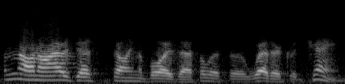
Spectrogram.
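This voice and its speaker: Homespun radio dad, flustered, hedging, bright forceful voice, lively pitch, 1940s broadcast sound. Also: male voice, brisk, low-quality recording. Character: well-meaning, flustered father of two young boys. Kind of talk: 1940s radio comedy-drama acting.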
